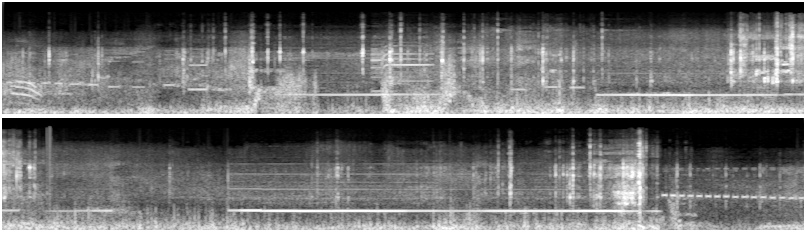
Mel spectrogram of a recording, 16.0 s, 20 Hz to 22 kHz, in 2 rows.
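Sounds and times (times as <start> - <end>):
wind rushing over microphone: 0.0 - 16.0
fast high-pitched beeping: 1.9 - 4.8, 10.3 - 16.0
steady low alarm tone: 1.9 - 16.0.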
